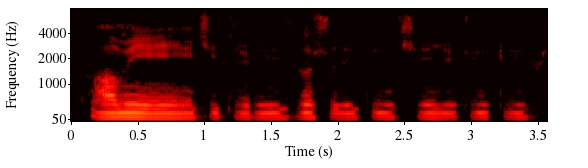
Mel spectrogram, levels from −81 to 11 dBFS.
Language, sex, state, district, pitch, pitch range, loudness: Bengali, male, West Bengal, Dakshin Dinajpur, 115 Hz, 110-115 Hz, -41 LUFS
